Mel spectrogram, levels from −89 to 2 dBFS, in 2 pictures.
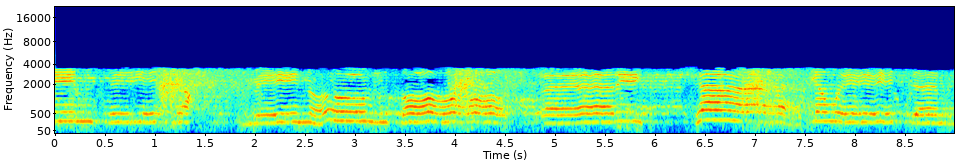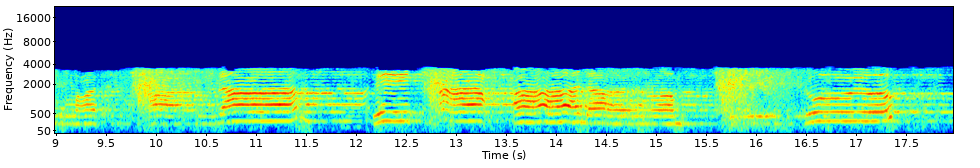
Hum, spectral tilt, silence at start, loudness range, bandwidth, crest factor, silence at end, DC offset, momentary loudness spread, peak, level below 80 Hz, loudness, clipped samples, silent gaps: none; -6.5 dB/octave; 0 s; 6 LU; 3.8 kHz; 16 dB; 0 s; under 0.1%; 13 LU; -2 dBFS; -58 dBFS; -17 LUFS; under 0.1%; none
